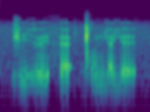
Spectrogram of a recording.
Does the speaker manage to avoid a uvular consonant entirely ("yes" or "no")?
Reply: yes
